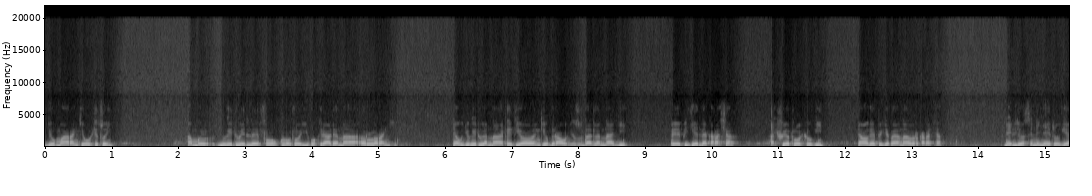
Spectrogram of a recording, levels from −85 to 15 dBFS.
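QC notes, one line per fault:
Throughout, gain pumping: the level keeps breathing, a swing of around 10 dB. Likely the mic gain is set far too hot and a fast limiter or compressor is clamping every loud syllable, squashing loud and soft parts together. The room noise sits about 36 dB under the speech.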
